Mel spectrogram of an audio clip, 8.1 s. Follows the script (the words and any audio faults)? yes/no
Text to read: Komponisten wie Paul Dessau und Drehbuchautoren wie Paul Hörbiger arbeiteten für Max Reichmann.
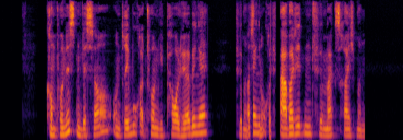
no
